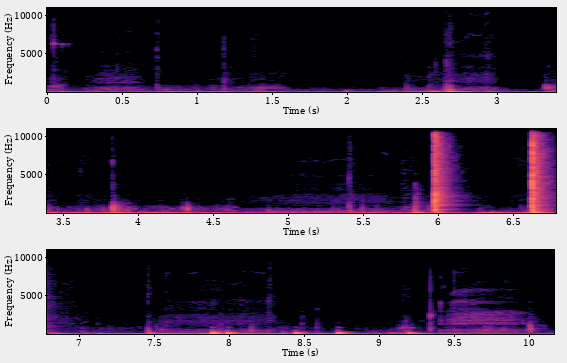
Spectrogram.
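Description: Two sharp metal clicks about half a second apart, about six seconds in, from the chrome latches of an aluminium briefcase. Around them, quieter handling knocks and rustles of the case and card holders being moved on the table.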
